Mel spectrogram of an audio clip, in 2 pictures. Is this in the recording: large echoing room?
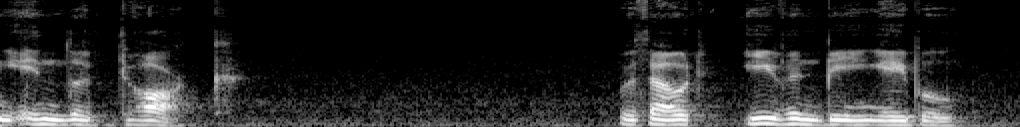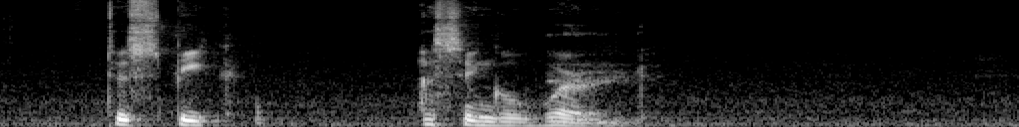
yes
